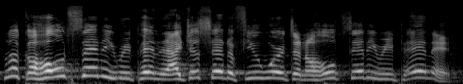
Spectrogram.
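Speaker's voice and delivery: loud, high, fast triumphant crowing; overjoyed boast about a whole city; rejoicing evangelist. Pretend. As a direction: brag like a preacher thrilled with his results. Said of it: "he would be rejoicing".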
